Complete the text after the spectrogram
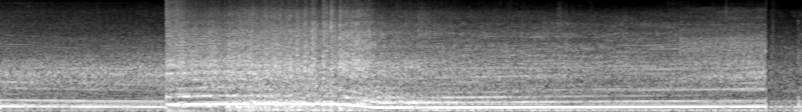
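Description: An engine hums steadily, then drops in pitch.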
